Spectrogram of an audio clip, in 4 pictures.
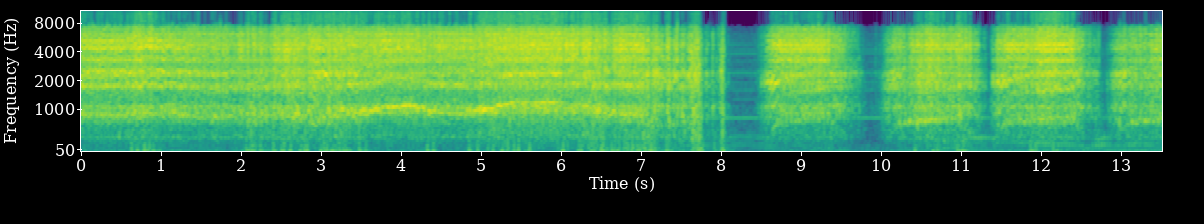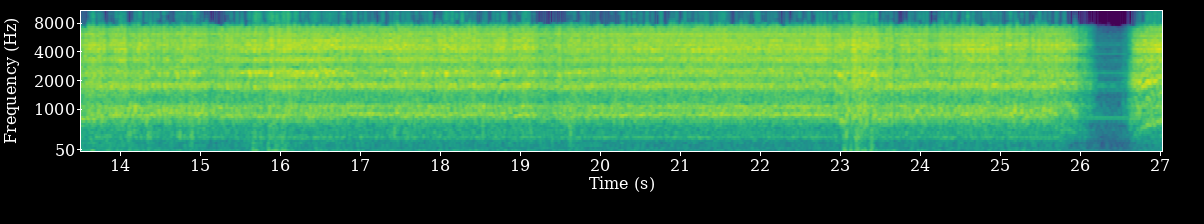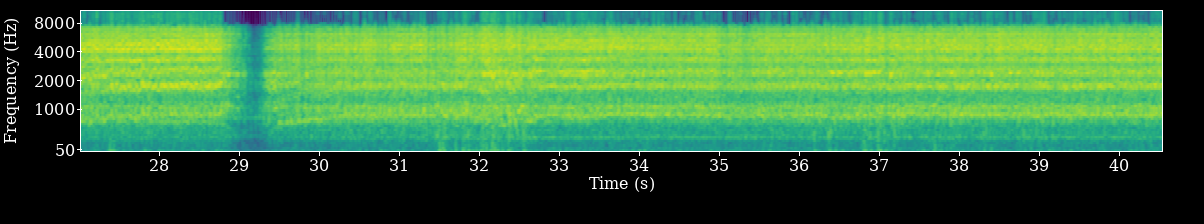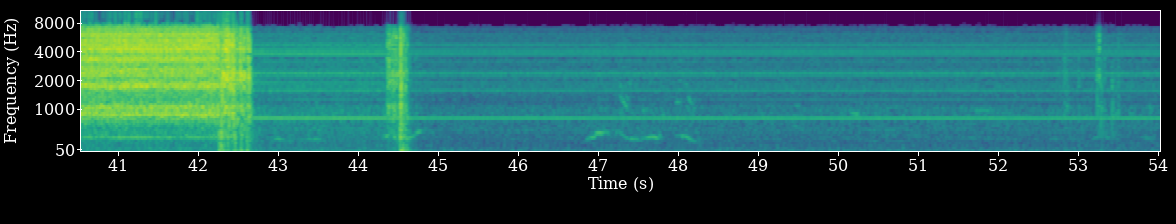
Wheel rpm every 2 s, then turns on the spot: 220, 220, 280, 210, 100, 120, 140, 220, 220, 230, 230, 220, 200, 110, 150, 200, 210, 230, 230, 230, 230, 100, 0, 0, 0, 0, 0.
none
